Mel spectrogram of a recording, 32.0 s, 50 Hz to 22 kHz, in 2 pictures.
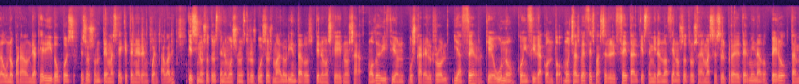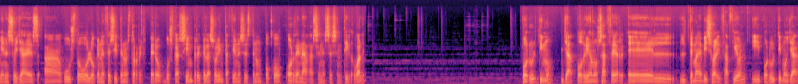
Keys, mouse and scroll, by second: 4.5 middle click, 5.3-5.8 scroll up 2, 5.6 middle click, 7.2 click, 8.9-11.2 drag, 11.5 middle click, 12.7-13.9 drag, 14.6 click, 15.4-18.8 drag, 19.1-19.6 scroll down 3, 19.4-21.4 middle drag, 27.6 middle click, 29.7-30.9 drag.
